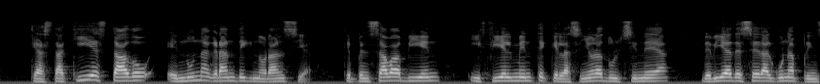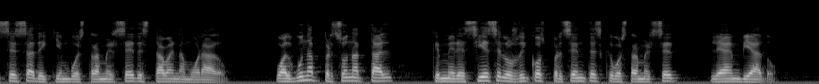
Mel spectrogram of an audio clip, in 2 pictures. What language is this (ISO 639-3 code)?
spa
